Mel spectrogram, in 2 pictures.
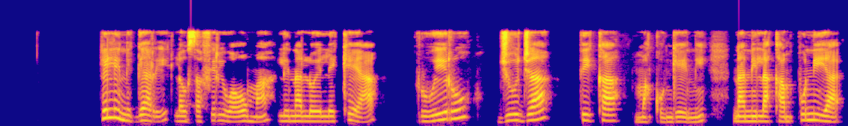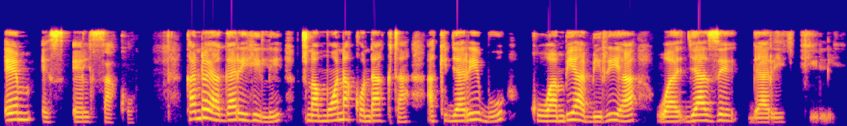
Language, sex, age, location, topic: Swahili, female, 25-35, Nairobi, government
